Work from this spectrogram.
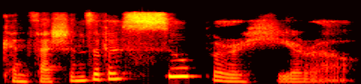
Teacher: superhero it's superhero confessions of a superhero you see how low you hear how low my tone goes at the end i'm stressing the first part and de-accenting the rest super hero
